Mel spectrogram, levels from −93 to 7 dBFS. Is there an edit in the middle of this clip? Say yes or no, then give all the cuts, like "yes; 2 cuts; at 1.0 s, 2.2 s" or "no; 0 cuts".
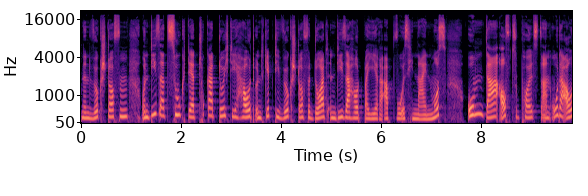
no; 0 cuts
